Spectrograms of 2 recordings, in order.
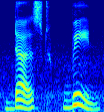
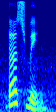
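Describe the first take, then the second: First: "dustbin" stretched slowly, syllable by syllable; slow model word. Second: Said in the usual way. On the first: Shown as a demonstration. (धीरे-धीरे खींचकर "dustbin") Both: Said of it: "listen to your teacher and say the following word".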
